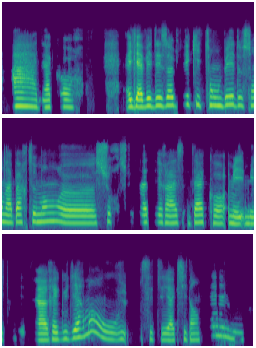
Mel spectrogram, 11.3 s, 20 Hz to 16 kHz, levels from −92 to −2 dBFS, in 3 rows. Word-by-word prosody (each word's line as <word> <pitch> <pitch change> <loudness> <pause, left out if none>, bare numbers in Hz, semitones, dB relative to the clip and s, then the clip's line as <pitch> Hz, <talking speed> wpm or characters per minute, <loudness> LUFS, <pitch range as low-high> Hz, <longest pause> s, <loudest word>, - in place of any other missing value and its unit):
Ah! 215 -2 +3
D'accord 190 0 -3 0.6
et 195 - +5
il 200 - 0
y - - +12
avait 210 +3 +6
des 230 +2 +3
objets 235 +3 +1
qui 255 -1 -3
tombaient 235 +2 +2
de 230 +1 -3
son 230 +1 -2
appartement, 225 +3 +1
heu, 190 -1 +3
sur 225 +3 -5
sur 460 - -15
ta 210 0 0
terrasse, 200 0 -2
d'accord 195 0 0
mais 175 -2 +1
mais 180 -1 -2
tout - - -31
était 170 0 +1
régulièrement 225 - -1
ou 185 -1 -5 0.2
c'était 170 -1 -7
accidentel 190 +12 -7
ou? 185 -4 -12
205 Hz, 150 wpm, -23 LUFS, 190-230 Hz, 0.6 s, y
